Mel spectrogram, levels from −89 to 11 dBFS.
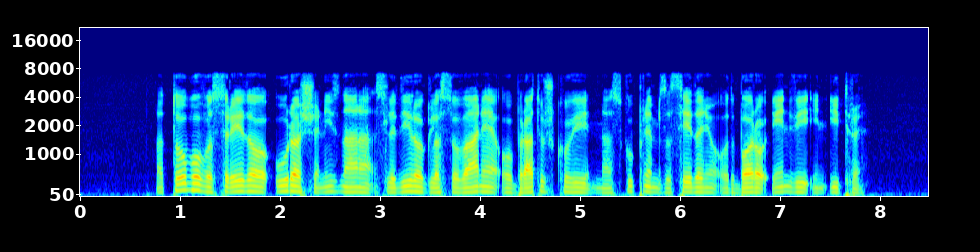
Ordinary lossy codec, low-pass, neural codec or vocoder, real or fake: none; 7.2 kHz; codec, 16 kHz, 16 kbps, FunCodec, trained on Chinese and English, 50 frames a second; fake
